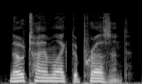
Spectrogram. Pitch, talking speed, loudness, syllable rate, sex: 130 Hz, 210 wpm, -16 LUFS, 5.1 syllables/s, male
